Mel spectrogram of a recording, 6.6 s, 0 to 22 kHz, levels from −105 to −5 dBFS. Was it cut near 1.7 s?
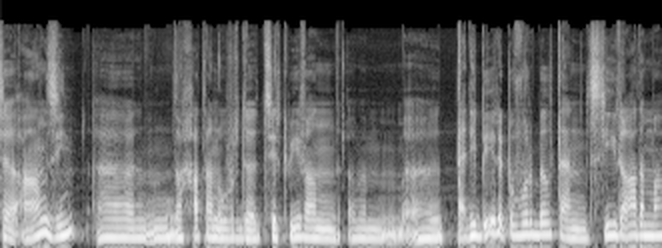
no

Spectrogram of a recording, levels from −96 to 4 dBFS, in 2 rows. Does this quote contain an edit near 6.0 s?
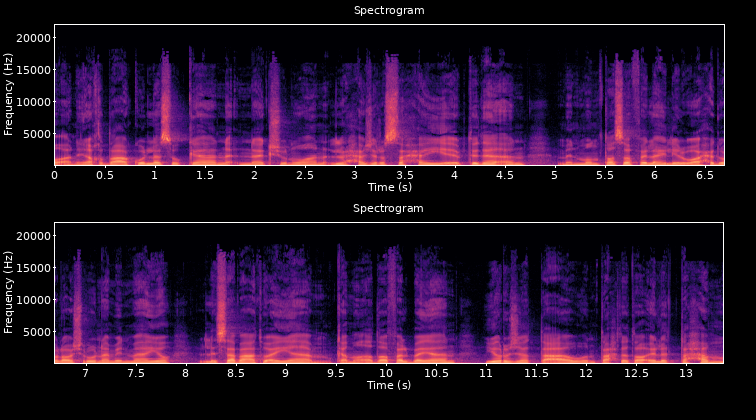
no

